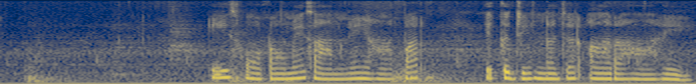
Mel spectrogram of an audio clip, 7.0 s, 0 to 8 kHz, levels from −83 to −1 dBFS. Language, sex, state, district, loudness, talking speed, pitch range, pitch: Hindi, female, Rajasthan, Jaipur, -18 LUFS, 105 wpm, 120-195 Hz, 185 Hz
